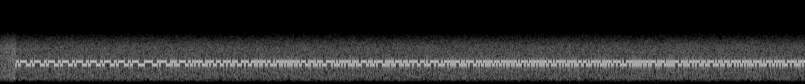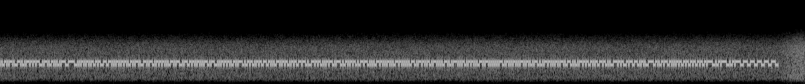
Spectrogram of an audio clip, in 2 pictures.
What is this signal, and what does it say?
NAVTEX (SITOR-B), 100 baud, 170 Hz shift, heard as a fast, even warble, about 1000 Hz centre, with radio static. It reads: ZCZC GA81 NAV WARNING 78. WRECK IN PSN 15-39N 176-02E. WIDE BERTH REQUESTED. NNNN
